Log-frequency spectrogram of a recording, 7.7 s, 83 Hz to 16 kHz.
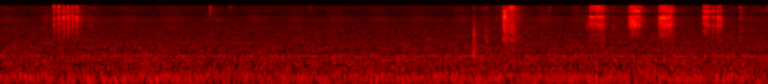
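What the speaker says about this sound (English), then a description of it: "And we'll tighten that down, each one of them down to 30 foot-pounds." Torque wrench tightening the cylinder head bolts on a 2007 Mini Cooper S R56, with short bursts of close ratchet clicks at the start and several more toward the end over a quiet background.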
